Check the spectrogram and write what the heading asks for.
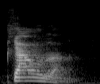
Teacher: Fourth tone, pia, fourth tone, so down quickly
